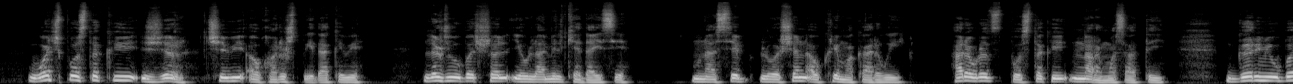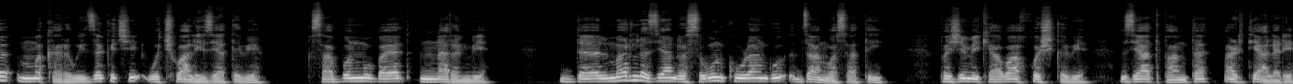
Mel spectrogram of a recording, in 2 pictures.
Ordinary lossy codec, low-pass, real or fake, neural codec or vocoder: none; 19.8 kHz; real; none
